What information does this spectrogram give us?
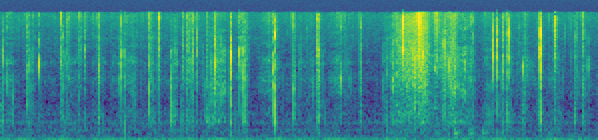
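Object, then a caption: Deflated vinyl beach ball. Fingertips with medium-length painted nails scratch, pinch and crinkle the thin plastic of a deflated, flattened vinyl beach ball with white, red, yellow and blue panels covered in marker writing, lying on a surface. A continuous run of soft crinkling and scratching is broken by many sharp, bright ticks and snaps, with a brief louder rustling swell near the middle. A steady low hum sits underneath throughout.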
